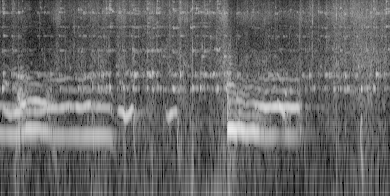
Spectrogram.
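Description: Gascon hounds baying on a scent: two long drawn-out bays, the first lasting nearly two seconds and the second starting about three and a half seconds in, over a steady ringing of bells.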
